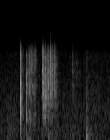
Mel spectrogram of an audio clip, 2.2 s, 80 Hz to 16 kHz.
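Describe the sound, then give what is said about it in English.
A six-sided die rolling on a hard surface: a sharp knock and bursts of quick rattling clatter, then a couple of fainter taps as it settles, with no voices. “All right, roll a d6 with me”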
